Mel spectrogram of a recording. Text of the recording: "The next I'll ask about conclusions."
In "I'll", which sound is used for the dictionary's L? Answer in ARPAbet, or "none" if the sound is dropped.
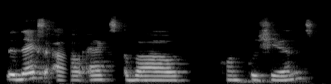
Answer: W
